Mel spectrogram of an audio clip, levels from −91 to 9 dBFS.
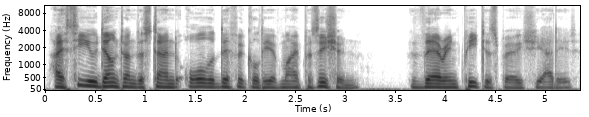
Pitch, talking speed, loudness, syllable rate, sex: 130 Hz, 180 wpm, -17 LUFS, 5.7 syllables/s, male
